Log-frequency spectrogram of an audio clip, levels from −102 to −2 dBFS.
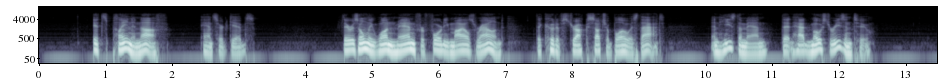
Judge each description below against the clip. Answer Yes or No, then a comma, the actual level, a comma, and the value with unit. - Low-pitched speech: Yes, low, 115 Hz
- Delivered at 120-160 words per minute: Yes, average, 145 wpm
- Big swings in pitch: No, average, 4.3 semitones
